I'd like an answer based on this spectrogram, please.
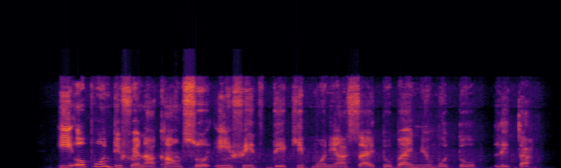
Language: Nigerian Pidgin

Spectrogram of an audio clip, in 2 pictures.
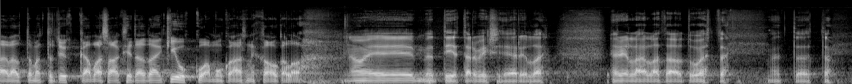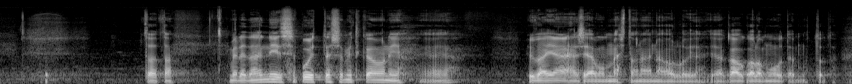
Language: Finnish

